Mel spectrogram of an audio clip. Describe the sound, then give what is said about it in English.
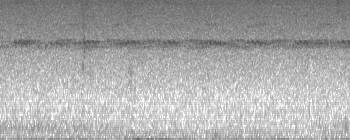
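A steady, high-pitched trill of insects chirping outdoors, continuous and fairly faint, over a soft low background hum with no voices. “which here thankfully have been mostly creature sounds insects, frogs, children.”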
